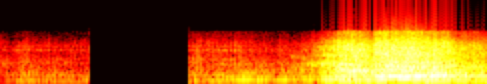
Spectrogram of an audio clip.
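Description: A big-cat roar put to a picture of a kitten. It swells from about a second in and is loudest near the end. A short faint sound comes first.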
